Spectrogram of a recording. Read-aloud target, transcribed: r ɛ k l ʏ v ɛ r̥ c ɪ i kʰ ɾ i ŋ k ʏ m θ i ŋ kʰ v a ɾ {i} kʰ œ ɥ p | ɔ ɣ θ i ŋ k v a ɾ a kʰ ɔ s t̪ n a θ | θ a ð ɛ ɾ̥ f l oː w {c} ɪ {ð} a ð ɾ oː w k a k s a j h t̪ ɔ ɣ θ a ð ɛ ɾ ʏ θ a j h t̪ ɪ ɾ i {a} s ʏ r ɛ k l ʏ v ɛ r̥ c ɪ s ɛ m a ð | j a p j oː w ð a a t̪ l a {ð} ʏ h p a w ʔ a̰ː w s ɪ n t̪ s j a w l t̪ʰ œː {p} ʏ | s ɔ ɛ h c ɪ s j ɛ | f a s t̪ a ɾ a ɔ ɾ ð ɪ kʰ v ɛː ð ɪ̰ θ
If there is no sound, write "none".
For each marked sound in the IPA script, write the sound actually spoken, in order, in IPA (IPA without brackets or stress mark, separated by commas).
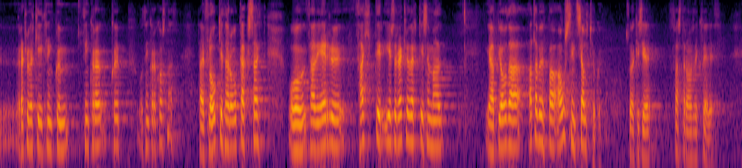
a, c, θ, ɛ, v, k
